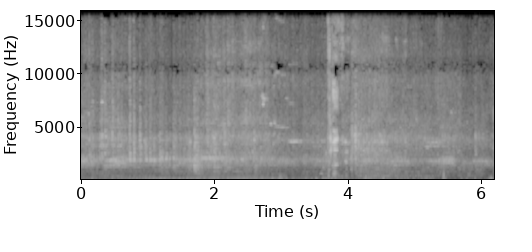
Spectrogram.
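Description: Street traffic noise with a motorcycle engine running close by and indistinct voices mixed in; a brief sharp knock or click sounds nearly four seconds in.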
